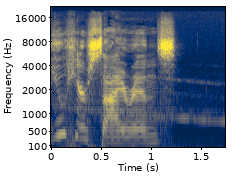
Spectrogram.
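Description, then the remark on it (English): An emergency siren in Brooklyn, New York, wails faintly beneath a person talking, its steady, slowly falling tone lingering on its own after the voice stops. “If you ever hear sirens in the background, just know it's Brooklyn, okay?”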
